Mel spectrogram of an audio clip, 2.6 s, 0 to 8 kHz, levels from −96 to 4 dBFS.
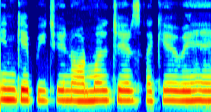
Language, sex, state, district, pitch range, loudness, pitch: Hindi, female, Punjab, Pathankot, 215-225 Hz, -16 LUFS, 220 Hz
